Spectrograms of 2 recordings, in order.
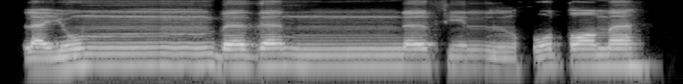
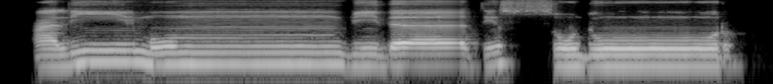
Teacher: Jadi nunnya itu diubah menjadi mim. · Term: iqlab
